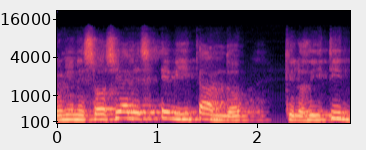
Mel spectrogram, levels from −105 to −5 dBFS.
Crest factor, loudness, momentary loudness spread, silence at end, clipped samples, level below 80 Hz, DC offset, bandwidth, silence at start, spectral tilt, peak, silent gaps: 10 dB; -24 LUFS; 5 LU; 0 s; under 0.1%; -64 dBFS; under 0.1%; 9.8 kHz; 0 s; -7 dB/octave; -12 dBFS; none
